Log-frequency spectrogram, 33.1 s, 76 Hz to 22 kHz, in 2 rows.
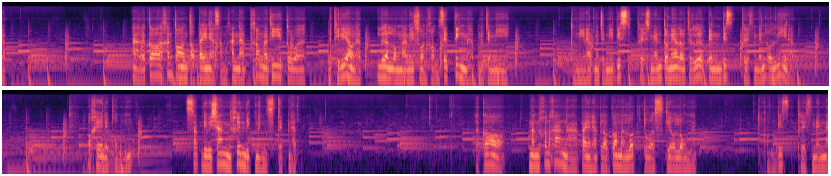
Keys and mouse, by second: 6.6-11.1 middle drag, 11.1-19.8 drag, 19.8-21.6 middle drag, 21.6-33.0 drag.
